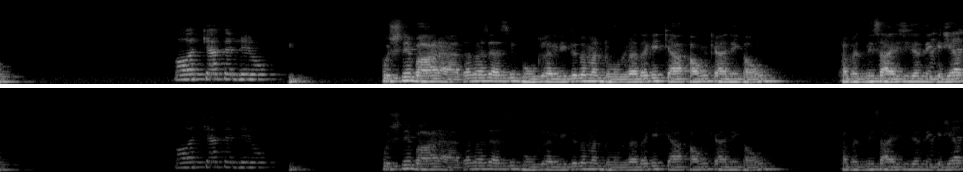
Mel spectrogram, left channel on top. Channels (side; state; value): right; quieter; 16.4 dB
